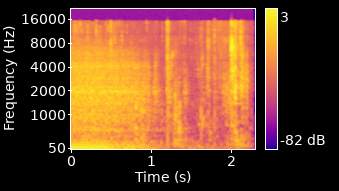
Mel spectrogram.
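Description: A naturally aspirated Perkins marine diesel engine running with a steady low hum, which falls away within about the first second. Faint scattered clicks and knocks follow.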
